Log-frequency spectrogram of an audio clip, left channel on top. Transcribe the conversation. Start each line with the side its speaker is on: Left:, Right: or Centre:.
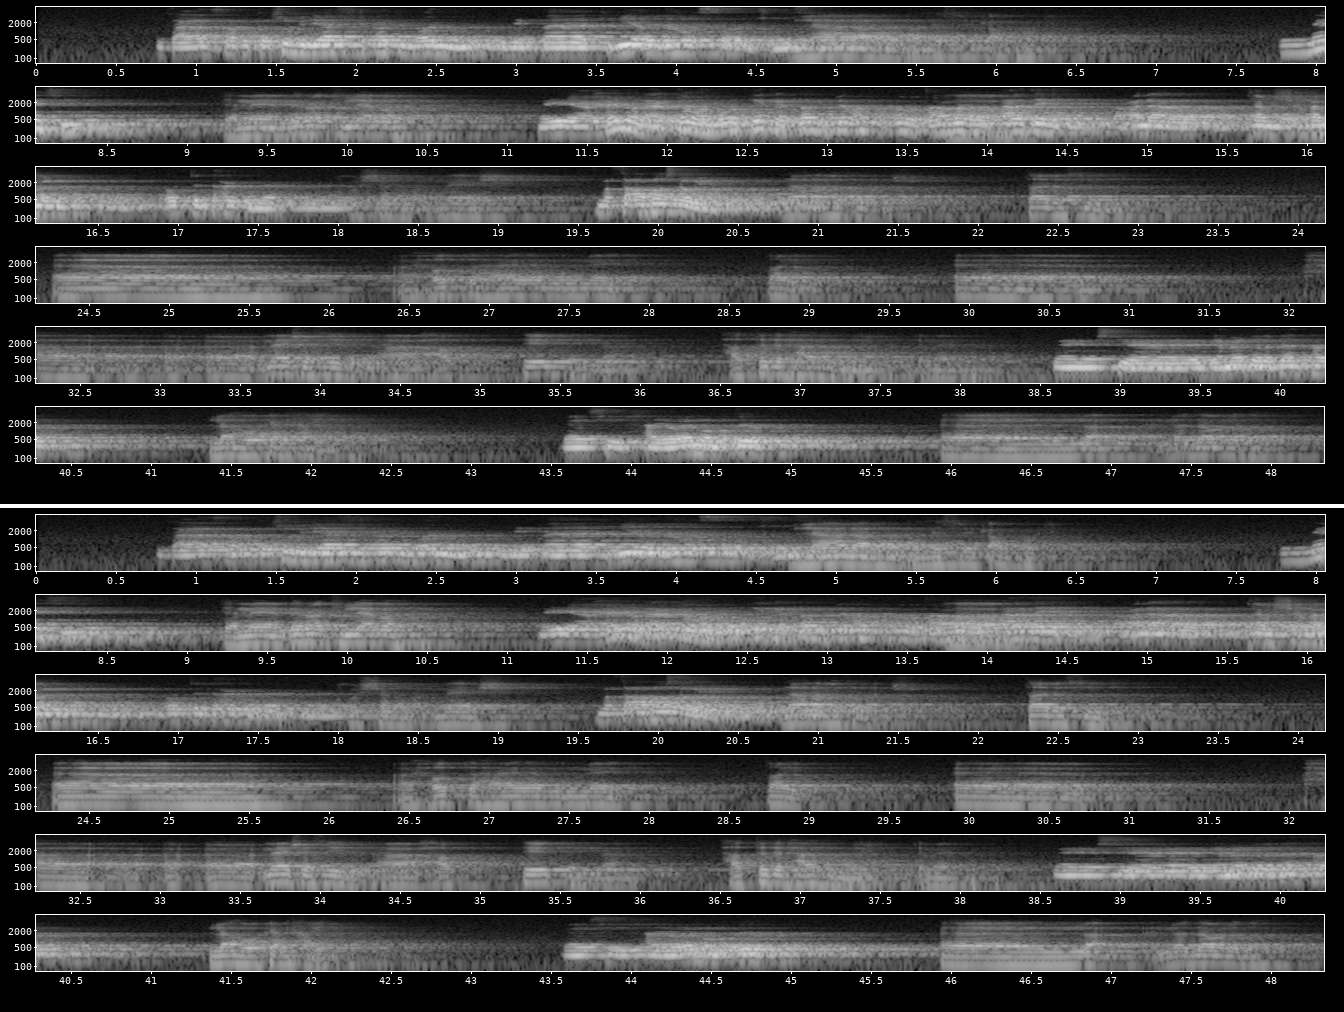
Left: مش عارف أنا كنت بشوف فيديوهات افتكرت ان هو اللي بيبقى كبير قوي ده هو الصقر مش النسر
Right: لا لا لا لا، النسر اكبر
Left: ماشي
Right: تمام ايه رأيك في اللعبة
Left: هي حلوه انا لعبتها وانا قلت لك هتلعب كده معاك على القهوه تعالى
Right: اه
Left: تعالى تاني طيب تعالى
Right: اخش
Left: خمن
Right: انا
Left: خمن
Right: بقى
Left: انت يعني حط انت حاجه في دماغك
Right: اخش انا بقى ماشي
Left: بس ما تصعبهاش قوي يعني
Right: لا لا ما تقلقش طيب يا سيدي آه هحط حاجة في دماغي طيب آه ح... آه آه آه آه، ماشي يا سيدي آه حطيت ال... حطيت الحاجة في دماغي تمام
Left: ماشي آه، جماد ولا كائن حي
Right: لا هو كان حي
Left: ماشي حيوان ولا طير
Right: آه لا لا ده ولا ده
